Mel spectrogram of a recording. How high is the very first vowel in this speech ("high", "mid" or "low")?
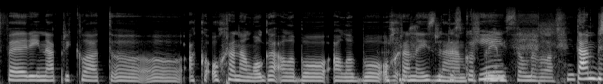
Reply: mid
